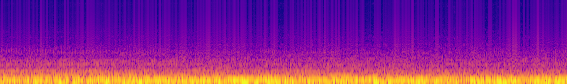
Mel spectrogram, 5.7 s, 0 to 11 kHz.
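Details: 2015 Ford Mustang 2.3 EcoBoost with low-profile tires, driving at freeway speed: steady low droning rumble with some pitch, no knock or tick; owner suspects a bad wheel bearing, cause unconfirmed.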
